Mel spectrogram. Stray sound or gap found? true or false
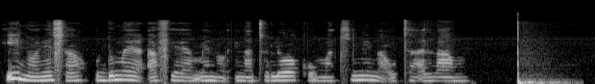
true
